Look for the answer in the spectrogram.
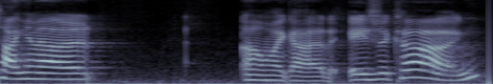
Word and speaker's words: Aja Kong: And she is a Japanese professional wrestler, better known as Aja Kong.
